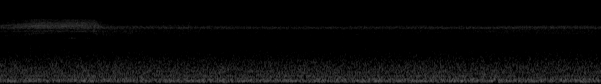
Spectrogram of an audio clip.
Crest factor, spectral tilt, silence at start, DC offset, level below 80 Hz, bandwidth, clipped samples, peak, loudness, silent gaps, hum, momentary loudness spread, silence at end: 16 dB; -3.5 dB/octave; 0 s; under 0.1%; -80 dBFS; 16.5 kHz; under 0.1%; -36 dBFS; -51 LUFS; none; none; 5 LU; 0 s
